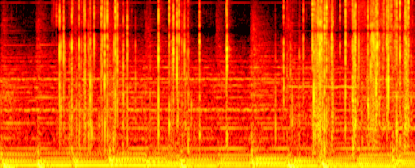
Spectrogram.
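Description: Background music with low notes that step steadily from one to the next, under the light crinkle of a clear plastic sleeve around enamel pins being handled. The crinkling grows busier near the end as the packet is moved.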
